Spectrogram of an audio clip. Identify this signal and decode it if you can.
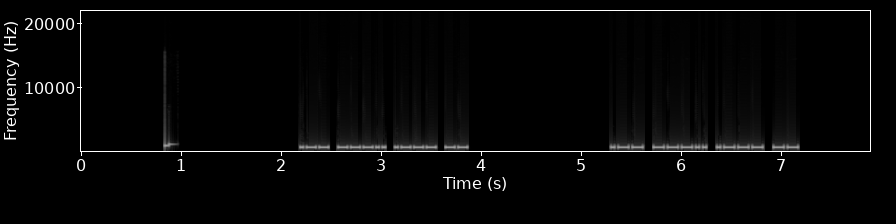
Morse code, heard as a keyed tone, about 31 wpm, 700 Hz. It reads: W8JM W8JM
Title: Speed Racing - USA 1x2 Call Signs 25wpm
